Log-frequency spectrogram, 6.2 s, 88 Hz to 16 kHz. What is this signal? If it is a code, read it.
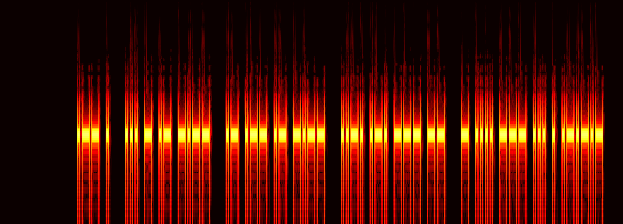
Morse code, heard as a keyed tone, about 50 wpm, 700 Hz. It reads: WE STAY AWAY FROM THOSE.
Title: A Sound Of Thunder 50wpm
